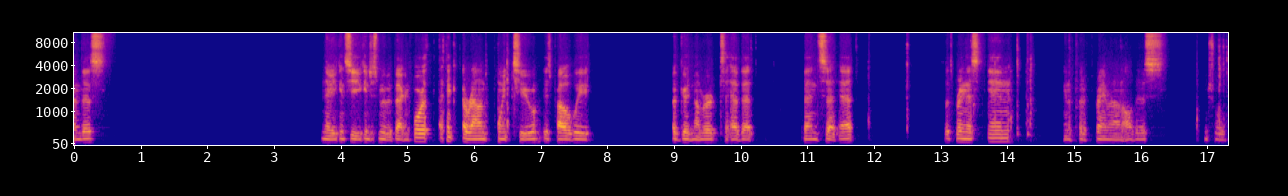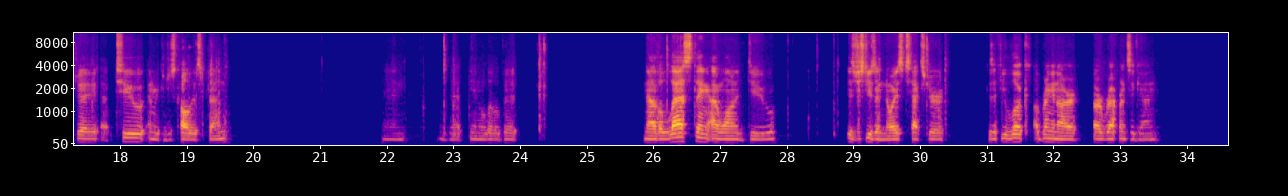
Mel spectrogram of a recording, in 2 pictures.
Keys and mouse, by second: 10.0 middle click, 10.9-13.2 drag, 12.2 g, 13.2-14.6 middle drag, 14.6-25.1 drag, 16.9 ctrl+j, 17.3 F2, 24.0 g, 25.9-27.7 shift+middle drag, 27.7 click, 27.8 middle click, 28.5-34.6 middle drag.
